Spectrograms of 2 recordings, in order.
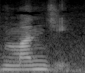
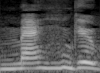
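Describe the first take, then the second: First: The name is said with a j ending. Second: The name is said with a hard g ending. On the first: This is the local way people say it. The speaker calls it wrong. "It's not মানজি" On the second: This is the original Indonesian name. The speaker calls it right. "এটা হচ্ছে ম্যাঙ্গে বলে, but Indonesian ভাষা"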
